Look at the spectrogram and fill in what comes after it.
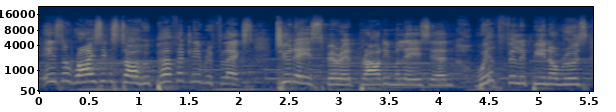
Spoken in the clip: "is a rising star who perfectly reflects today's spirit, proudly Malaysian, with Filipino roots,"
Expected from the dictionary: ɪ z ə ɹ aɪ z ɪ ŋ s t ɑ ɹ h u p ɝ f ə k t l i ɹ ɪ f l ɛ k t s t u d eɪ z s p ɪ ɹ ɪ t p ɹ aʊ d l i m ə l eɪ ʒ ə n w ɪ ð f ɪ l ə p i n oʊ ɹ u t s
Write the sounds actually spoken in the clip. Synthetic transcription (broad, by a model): ɪ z ə ɹ aɪ z ɪ ŋ s t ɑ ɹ h u p ɝ f ə k t l i ɹ ɪ f l ɛ k t s t u d eɪ z s p ɪ ɹ ɪ t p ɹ aʊ d i m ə l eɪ z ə n w ɪ ð f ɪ l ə p i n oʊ ɹ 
